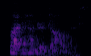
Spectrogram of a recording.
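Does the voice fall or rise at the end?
fall. The pitch stays low and falls at the end. It sounds competent and credible. The speaker calls it right.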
